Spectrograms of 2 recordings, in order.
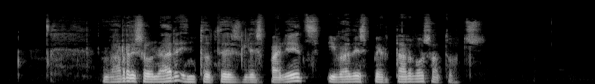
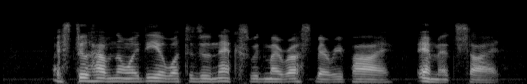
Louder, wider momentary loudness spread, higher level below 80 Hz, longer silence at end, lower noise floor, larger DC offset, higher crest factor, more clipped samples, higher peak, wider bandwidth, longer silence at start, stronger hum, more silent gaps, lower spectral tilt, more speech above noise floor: first, -21 LUFS vs -29 LUFS; first, 17 LU vs 9 LU; first, -62 dBFS vs -68 dBFS; first, 1.15 s vs 0.3 s; first, -70 dBFS vs -63 dBFS; neither; about the same, 20 dB vs 22 dB; neither; first, -2 dBFS vs -6 dBFS; first, 11.5 kHz vs 7.6 kHz; about the same, 0.45 s vs 0.55 s; neither; neither; about the same, -5 dB/octave vs -5 dB/octave; first, 50 dB vs 34 dB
